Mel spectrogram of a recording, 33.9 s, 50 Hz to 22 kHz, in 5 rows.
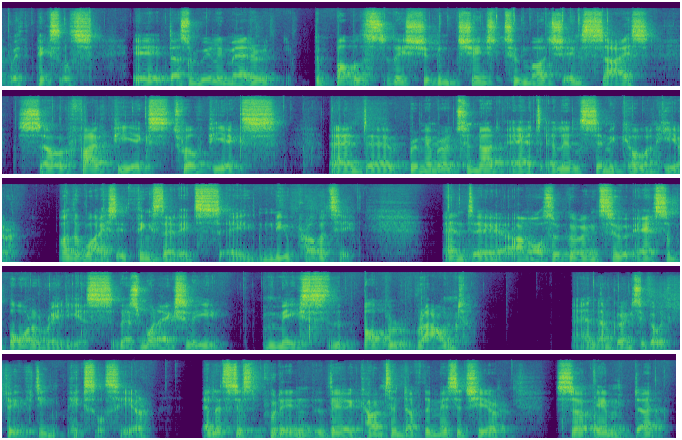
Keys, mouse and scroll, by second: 0.0-1.1 typing, 4.3-10.6 typing, 10.8 Left, 10.9 Left, 11.2 Left, 11.4 Left, 11.6 Left, 13.0 shift+Right, 13.2 shift+Right, 13.4 shift+Right, 14.3 Right, 14.5 Left, 18.1 space, 20.1-23.6 typing, 25.0-27.1 typing, 28.7 click, 29.6 Tab, 29.7 Tab, 30.6 {, 30.7 {, 32.8-33.8 typing.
